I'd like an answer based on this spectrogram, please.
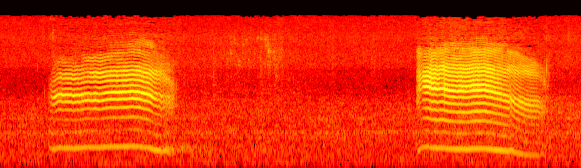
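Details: Hungry male kitten left without food calls twice: two clear, loud meows about a second long, steady then dropping at the end, separated by a three-second pause over quiet hiss.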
